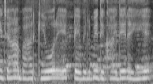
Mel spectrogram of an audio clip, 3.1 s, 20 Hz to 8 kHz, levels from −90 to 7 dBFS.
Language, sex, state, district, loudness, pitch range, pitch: Chhattisgarhi, female, Chhattisgarh, Sarguja, -14 LUFS, 235-255 Hz, 245 Hz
